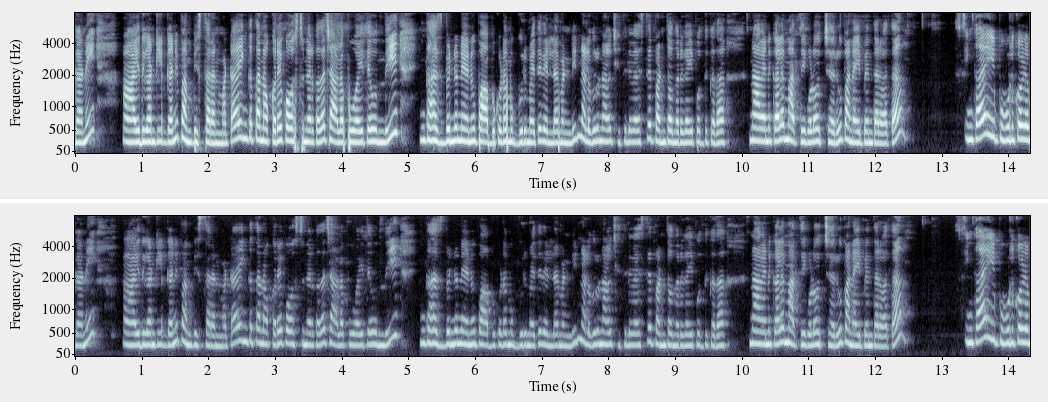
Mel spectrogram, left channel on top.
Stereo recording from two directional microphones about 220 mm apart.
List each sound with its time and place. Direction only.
0.0 s a woman's voice: 35° left (ahead or behind); by 12.4 s 15° left (ahead or behind)
13.5 s a woman's voice: 15° left (ahead or behind)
